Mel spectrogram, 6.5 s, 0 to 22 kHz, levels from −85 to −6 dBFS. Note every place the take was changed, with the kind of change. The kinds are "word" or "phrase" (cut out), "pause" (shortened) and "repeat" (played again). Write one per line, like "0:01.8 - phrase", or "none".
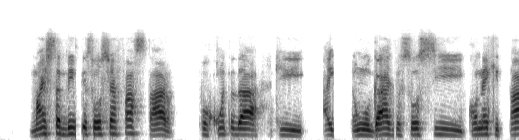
0:00.9 - word
0:02.5 - word
0:03.4 - word
0:04.2 - word
0:04.9 - word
